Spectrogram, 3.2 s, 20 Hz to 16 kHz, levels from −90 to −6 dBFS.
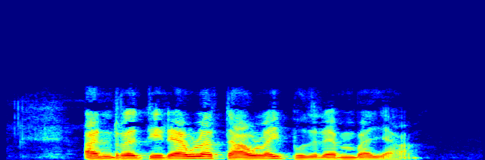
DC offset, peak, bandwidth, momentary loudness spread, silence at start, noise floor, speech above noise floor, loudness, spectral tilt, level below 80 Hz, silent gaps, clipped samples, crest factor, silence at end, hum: under 0.1%; -2 dBFS; 7 kHz; 11 LU; 0.55 s; -55 dBFS; 38 dB; -17 LUFS; -8 dB/octave; -62 dBFS; none; under 0.1%; 16 dB; 0.55 s; none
